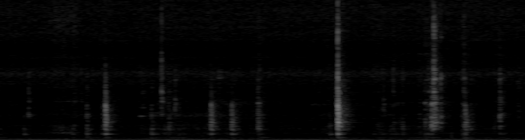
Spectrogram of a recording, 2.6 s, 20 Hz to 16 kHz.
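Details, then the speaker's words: Sega CD Model 1 drive, loosely reassembled with a ribbon not installed properly: sharp irregular ticking over a faint hum as the sled hunts and cannot find its home position. "It doesn't know where it is. It doesn't know where it is because that"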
